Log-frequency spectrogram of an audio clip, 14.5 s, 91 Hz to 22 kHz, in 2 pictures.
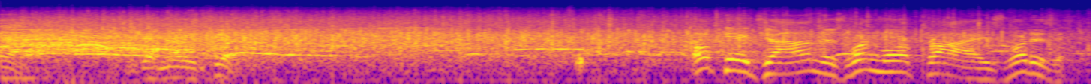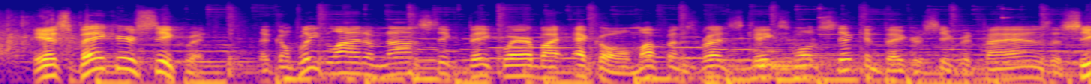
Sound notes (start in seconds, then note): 2.0 audience cheering and applauding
